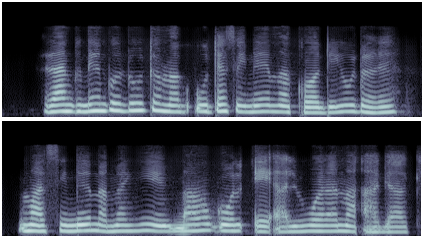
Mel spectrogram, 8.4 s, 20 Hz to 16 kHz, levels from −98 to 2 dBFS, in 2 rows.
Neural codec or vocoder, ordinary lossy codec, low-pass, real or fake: codec, 16 kHz, 1 kbps, X-Codec, HuBERT features, trained on general audio; none; 7.2 kHz; fake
